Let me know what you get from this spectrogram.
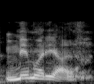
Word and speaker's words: Memorial: Wie wird das eigentlich russisch ausgesprochen? Memorial? – Memorial. Memorial, das ist ja ein internationales Wort.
